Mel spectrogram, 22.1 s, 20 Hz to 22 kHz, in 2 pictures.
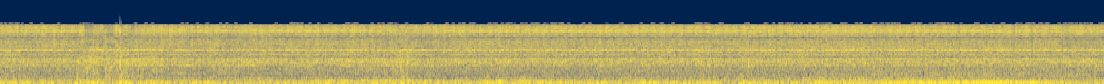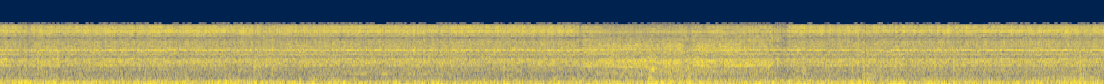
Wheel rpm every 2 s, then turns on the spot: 110, 120, 120, 120, 120, 110, 110, 120, 110, 110, 110.
none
